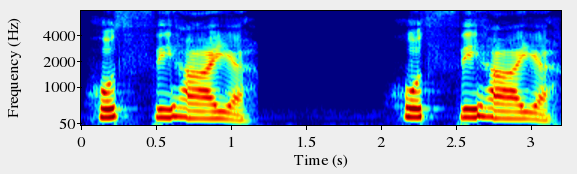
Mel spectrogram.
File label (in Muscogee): "horre hayv", Muscogee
